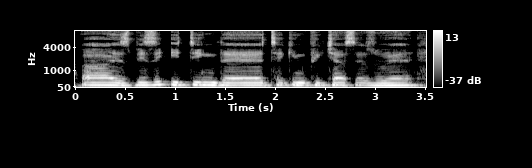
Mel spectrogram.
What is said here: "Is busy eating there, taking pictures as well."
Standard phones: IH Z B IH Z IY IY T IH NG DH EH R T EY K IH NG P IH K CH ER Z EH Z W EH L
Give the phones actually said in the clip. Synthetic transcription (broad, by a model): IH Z B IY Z IY IY T IH NG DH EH T EY K IH NG P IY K CH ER S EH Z W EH L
